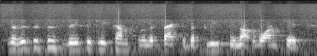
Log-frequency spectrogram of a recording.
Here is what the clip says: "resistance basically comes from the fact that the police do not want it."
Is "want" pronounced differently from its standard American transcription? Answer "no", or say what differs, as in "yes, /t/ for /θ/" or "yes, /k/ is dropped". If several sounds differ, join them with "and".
no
